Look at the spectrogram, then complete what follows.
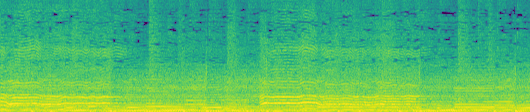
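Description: Live rock band with electric guitars and drums, a male singer holding two long sung lines, the second coming in about three seconds in.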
